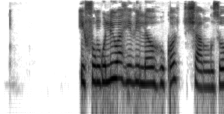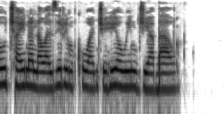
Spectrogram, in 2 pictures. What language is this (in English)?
Swahili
